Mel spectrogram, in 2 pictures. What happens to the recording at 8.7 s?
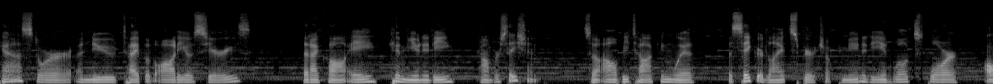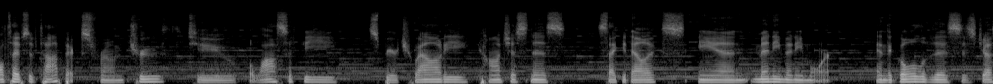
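At 8.7 s the sound is in the middle of a burst of repeated packet loss, lasting from 8.52 to 9.24 s. Over that stretch, audio data goes missing six times in quick succession. Each hole is filled by stretching out the sound that came just before it. The longest gap is 23 ms. About 14% of the stretch is patched this way. The result is choppy, with pieces missing.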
